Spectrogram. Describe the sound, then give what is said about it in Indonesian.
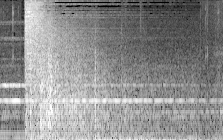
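Around one o'clock at night, a sudden loud explosion from the top of a mountain bursts in after a short quiet moment, followed by a deep rumbling tail that slowly fades, with a faint steady tone humming underneath. “Sekitar jam satu malam, terdengar suara ledakan yang berasal dari atas gunung”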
